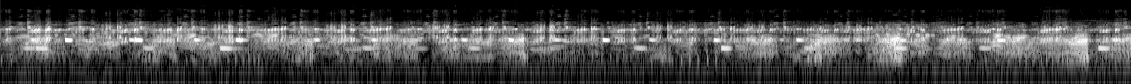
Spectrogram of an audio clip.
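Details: Many frogs croaking together in a steady, dense chorus; rasping pulses overlap continuously, broken by short clear whistled notes and occasional louder swells.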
